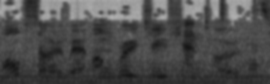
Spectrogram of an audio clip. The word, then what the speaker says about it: Shantou: Shantou, I'm pronouncing it Shantou.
